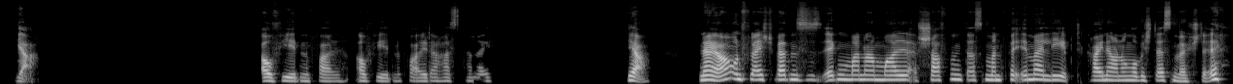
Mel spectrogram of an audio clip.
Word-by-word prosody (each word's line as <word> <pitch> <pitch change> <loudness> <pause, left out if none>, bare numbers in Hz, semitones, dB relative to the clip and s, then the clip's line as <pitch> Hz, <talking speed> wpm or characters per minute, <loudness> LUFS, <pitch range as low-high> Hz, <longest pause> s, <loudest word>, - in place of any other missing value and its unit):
Ja. - - -2 2.2
Auf 165 -1 +2
jeden 160 -2 -3
Fall, 150 -1 -7
auf 160 0 -5
jeden 155 -1 -8
Fall. 155 +1 -6
Da 165 0 -9
hast 165 -1 -11
du 165 - -18
recht. 160 0 -13 1.4
Ja. - - +4 0.5
Na 215 +1 +7
ja, 180 +4 +8
und 250 -3 +2
vielleicht 220 -2 0
werden 220 0 +3
sie 210 +1 -7
es 205 - -10
irgendwann 220 +1 +1
einmal 215 0 +2
schaffen, 210 +3 -1
dass 200 -1 -7
man 205 -2 +1
für 220 - -2
immer 225 +1 +2
lebt. 205 -4 -3
Keine 195 +1 +2
Ahnung, 195 0 0
ob 190 - -2
ich 185 -2 -4
das 185 0 -2
möchte. 155 +10 0
200 Hz, 160 wpm, -21 LUFS, 165-215 Hz, 2.2 s, ja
